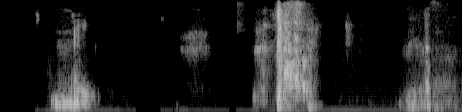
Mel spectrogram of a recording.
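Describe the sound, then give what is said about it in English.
A sharp, explosive sneeze bursts out, bracketed by a couple of softer breathy bursts before and after, with brief quiet gaps between them and no talking. “So, excuse my sneezing”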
